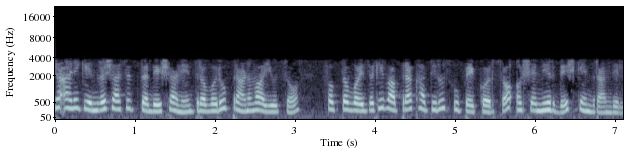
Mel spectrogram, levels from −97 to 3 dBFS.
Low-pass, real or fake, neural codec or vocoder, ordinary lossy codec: 3.6 kHz; real; none; Opus, 24 kbps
